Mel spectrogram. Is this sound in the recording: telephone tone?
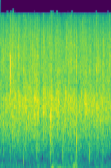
no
